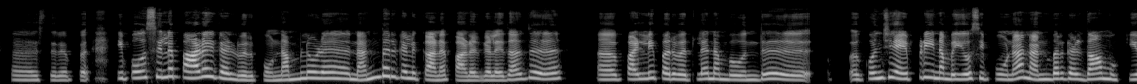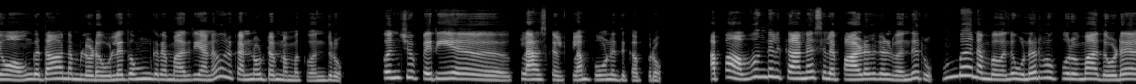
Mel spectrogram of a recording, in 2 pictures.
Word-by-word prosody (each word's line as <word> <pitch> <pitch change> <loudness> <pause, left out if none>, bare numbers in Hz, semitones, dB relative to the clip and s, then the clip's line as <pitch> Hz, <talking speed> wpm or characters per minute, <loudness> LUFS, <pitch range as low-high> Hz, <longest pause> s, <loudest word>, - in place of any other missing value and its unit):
அ. - - -7 0.3
சிறப்பு! 195 -1 -7 0.4
இப்போ 295 +3 -4 0.2
சில 340 +1 +2 0.2
பாடல்கள் 295 -3 +5
இருக்கும். 195 -1 -4
நம்பளோட, 280 +6 +1 0.4
நண்பர்களுக்கான 280 - +1 0.2
பாடல்கள். 190 +1 +1
எதாவது, 245 +7 0 0.6
அ 225 - +2 0.2
பள்ளி 245 +4 +3
பருவத்தில 245 -1 0
நம்ப 230 -3 -2
வந்து 210 +4 -2 1.0
கொஞ்சம் 295 +2 +3
எப்படி 295 +7 0
நம்ப 245 -3 +2
யோசிப்போனா 245 -1 -1
"நண்பர்கள் 245 +2 +1
தான் 255 +2 +4
முக்கியம். 225 +1 -2
அவங்க 235 +4 -1
தான் 265 0 +2
நம்மளோட 220 -4 -1
உலகம்ங்குற" 240 +2 -1
மாதிரியான 215 +5 -1
ஒரு 320 - -3
கண்ணோட்டம் 230 -1 -1
நமக்கு 190 -2 -7
வந்துரும். 190 0 -6 0.4
கொஞ்சம் 310 -1 0
பெரிய 265 +2 +3 0.7
கிளாஸ்களுக்லாம் 225 -1 0
போனதுக்கப்பறம். 200 -4 -6 0.5
அப்ப 250 +5 -4 0.2
அவுங்களுக்கான 300 -1 +2
சில 275 -3 0
பாடல்கள் 240 +1 +3
வந்து 225 +7 -2
ரொம்ப 330 - -6 0.2
நம்ப 255 -4 0
வந்து, 250 +4 -2
உணர்வு 290 +4 -1
பூர்வமா 255 0 +1
அதோட 215 +1 -1
240 Hz, 120 wpm, -23 LUFS, 215-275 Hz, 1.0 s, பாடல்கள்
